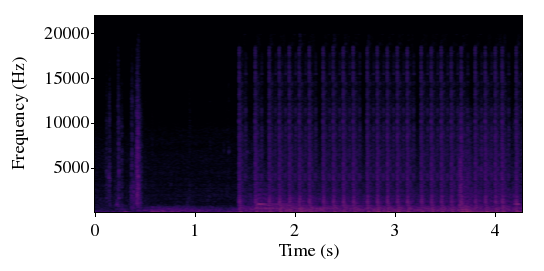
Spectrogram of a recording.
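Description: Rapid semi-automatic rifle fire in the video game Fallout 4, a brief opening burst followed by a dense, steady string of loud shots.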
